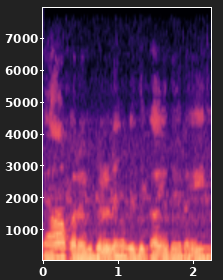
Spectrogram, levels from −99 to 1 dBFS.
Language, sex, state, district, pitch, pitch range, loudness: Hindi, male, Haryana, Charkhi Dadri, 135 Hz, 130-140 Hz, -15 LUFS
